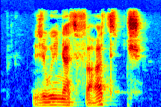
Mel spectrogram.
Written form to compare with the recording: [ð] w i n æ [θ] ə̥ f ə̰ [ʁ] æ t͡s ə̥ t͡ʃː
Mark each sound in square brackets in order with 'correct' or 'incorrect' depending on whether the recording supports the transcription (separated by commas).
incorrect, correct, correct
